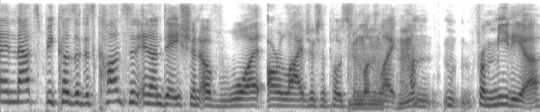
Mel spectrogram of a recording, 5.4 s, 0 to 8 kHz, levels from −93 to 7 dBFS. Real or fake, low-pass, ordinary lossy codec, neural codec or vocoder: fake; 7.2 kHz; MP3, 64 kbps; codec, 16 kHz, 4.8 kbps, FACodec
